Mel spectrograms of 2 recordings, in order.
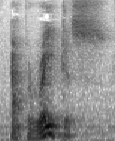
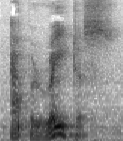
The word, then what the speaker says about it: apparatus: So British pronunciation is different from American. British is apparatus. Apparatus. American, apparatus.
